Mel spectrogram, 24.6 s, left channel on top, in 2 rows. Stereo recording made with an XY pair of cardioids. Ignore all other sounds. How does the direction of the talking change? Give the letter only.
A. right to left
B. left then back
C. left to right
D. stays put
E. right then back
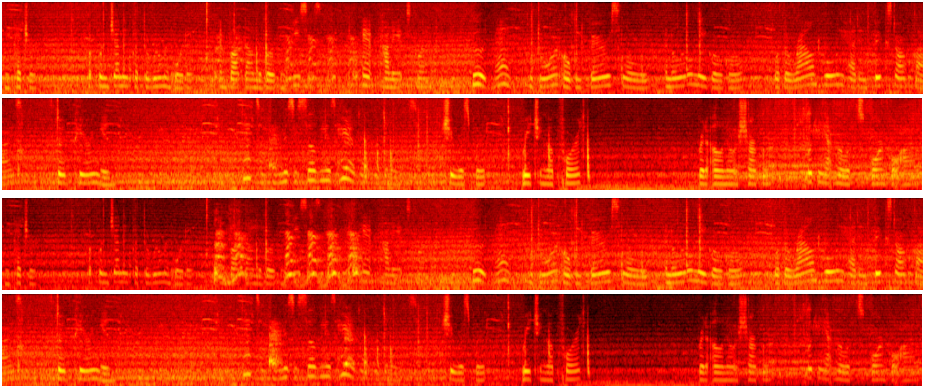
E.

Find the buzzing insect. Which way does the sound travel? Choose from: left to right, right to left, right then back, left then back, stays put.
right then back.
